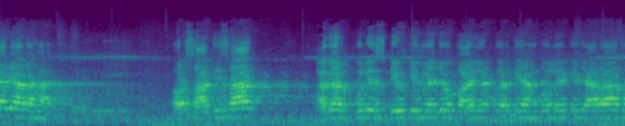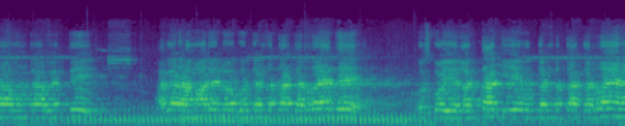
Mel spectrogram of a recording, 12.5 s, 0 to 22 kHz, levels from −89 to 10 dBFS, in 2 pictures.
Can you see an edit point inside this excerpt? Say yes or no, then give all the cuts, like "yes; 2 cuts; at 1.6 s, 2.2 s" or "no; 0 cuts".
no; 0 cuts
